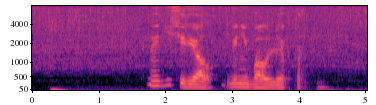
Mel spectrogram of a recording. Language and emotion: Russian, sad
